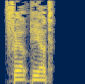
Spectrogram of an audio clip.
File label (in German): "verheert", German; adjectives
